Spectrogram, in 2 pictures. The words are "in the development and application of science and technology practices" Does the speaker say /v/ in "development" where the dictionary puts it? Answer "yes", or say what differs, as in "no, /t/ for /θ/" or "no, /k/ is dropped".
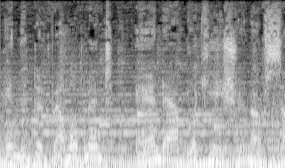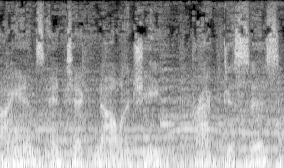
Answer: yes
